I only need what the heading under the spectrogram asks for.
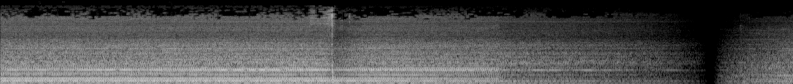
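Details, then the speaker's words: Onboard 12V ARB air compressor in a Ford Transit cargo van, running with the engine on while inflating a tire deflated to 25 psi: steady, even buzzing hum, no rattles or strain; normal compressor running. "then i go outside connect the hose and inflate the tires that's what i'm going to do now then i connect the hose okay okay and with the engine running i can inflate my tires"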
